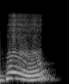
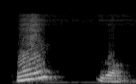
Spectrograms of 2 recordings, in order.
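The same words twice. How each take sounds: First: Said in the usual way. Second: "fuego" split as fue, pause, go; syllable by syllable. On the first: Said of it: "Entonces, fíjate". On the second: Shown as a demonstration. Teacher showing where the diphthong sits, syllable by syllable. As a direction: say "fuego" in two separate beats, fue and go. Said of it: "de esa manera".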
